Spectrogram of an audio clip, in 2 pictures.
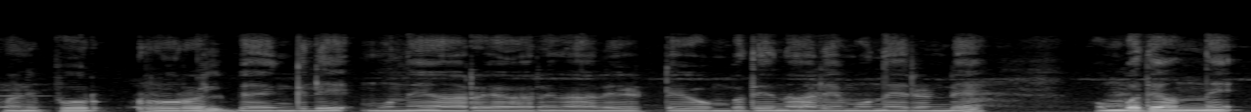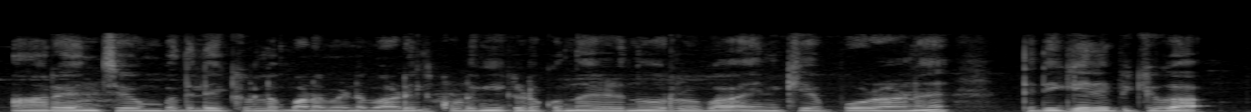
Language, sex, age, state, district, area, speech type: Malayalam, male, 60+, Kerala, Palakkad, rural, read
